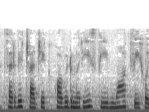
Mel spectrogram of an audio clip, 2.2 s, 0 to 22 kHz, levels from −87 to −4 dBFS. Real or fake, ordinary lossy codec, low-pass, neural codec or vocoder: real; none; none; none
